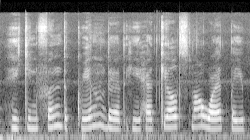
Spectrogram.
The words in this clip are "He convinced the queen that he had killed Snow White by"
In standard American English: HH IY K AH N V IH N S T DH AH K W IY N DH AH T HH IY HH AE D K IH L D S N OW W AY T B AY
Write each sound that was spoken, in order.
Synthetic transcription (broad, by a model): HH IY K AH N F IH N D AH K W IY N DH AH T HH IY HH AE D K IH L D S N OW W AY T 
